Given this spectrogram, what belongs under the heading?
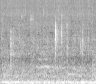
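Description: Curry leaves crackle and sizzle in hot oil with mustard seeds and cumin during a Kolhapuri veg kadai tempering, a steady close frying hiss with a few brief sharper pops, no talking.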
